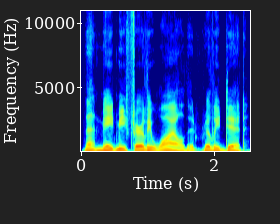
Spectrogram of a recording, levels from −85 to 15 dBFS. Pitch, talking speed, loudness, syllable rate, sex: 120 Hz, 190 wpm, -15 LUFS, 4.1 syllables/s, male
